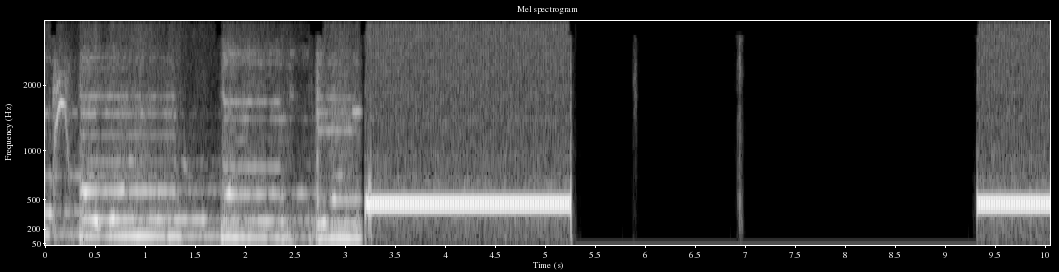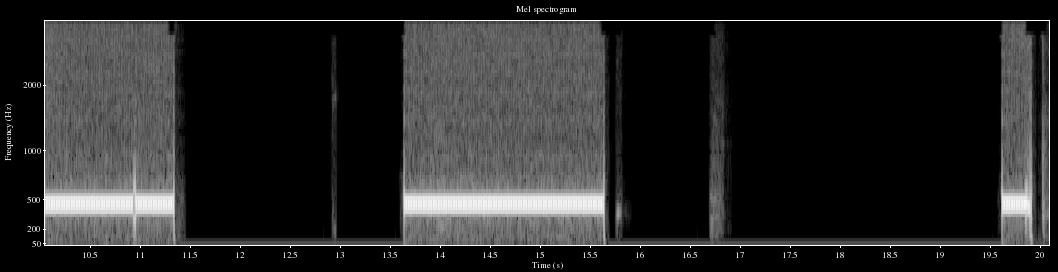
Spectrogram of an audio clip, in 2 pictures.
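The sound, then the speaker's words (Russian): Ringback tone on a phone line while a call is transferred to a colleague: after a short burst of garbled noise, three steady mid-pitched tones of about two seconds each, separated by silent gaps, then a fourth just beginning. “Сейчас я вас на Александру Гаженко переключу, минутку.”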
